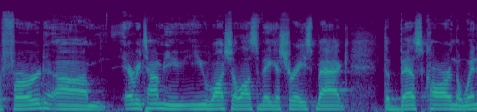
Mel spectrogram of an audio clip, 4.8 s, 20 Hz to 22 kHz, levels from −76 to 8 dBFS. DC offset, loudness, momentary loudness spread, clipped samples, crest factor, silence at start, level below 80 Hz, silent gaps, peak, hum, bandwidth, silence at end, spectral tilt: under 0.1%; -28 LUFS; 5 LU; under 0.1%; 14 dB; 0 s; -56 dBFS; none; -14 dBFS; none; 14.5 kHz; 0 s; -4.5 dB/octave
